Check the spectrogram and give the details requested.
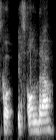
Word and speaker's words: Ondra: Uh, how do we pronounce your name, my friend? Yeah, it's Ondra. By the way, hello. I'm happy to be here. And yeah, so my name is Ondra.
